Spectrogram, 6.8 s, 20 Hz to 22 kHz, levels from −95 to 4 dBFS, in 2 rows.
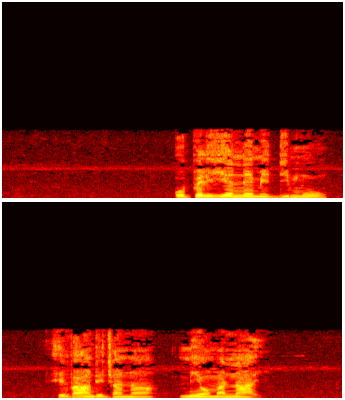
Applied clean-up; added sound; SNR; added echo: none; none; none; none.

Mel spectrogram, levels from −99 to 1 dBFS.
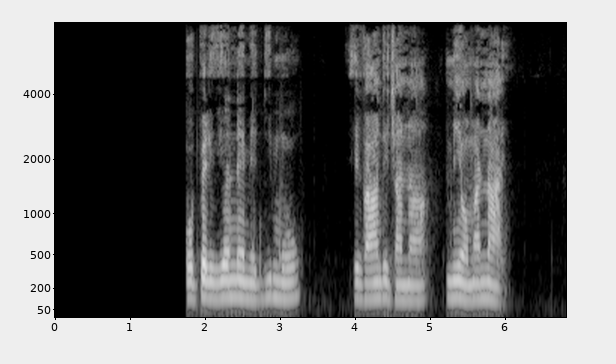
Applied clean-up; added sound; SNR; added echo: neural mask model DeepFilterNet 3.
